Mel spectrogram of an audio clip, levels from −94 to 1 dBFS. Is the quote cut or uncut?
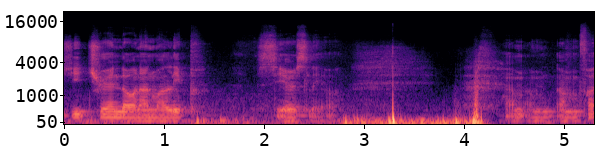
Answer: uncut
